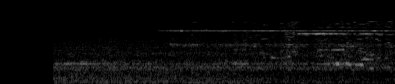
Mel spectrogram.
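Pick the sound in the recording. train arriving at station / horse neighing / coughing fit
train arriving at station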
